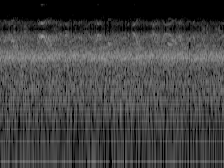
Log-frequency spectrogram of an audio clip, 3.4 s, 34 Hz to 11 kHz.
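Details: Bald eagles at their nest in Decorah on the morning of 13 May 2018; faint, wavering high-pitched call notes rise and fall through the clip over a steady, loud background hiss.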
